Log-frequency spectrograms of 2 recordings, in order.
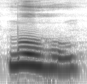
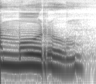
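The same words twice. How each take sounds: First: "morro" with an H-like R, MO-ho; double guttural R. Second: "moro" with a tongue-tap R; single tapped R. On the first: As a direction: keep the tongue down on the RR of "morro". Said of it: "Quando eu acrescento mais um R". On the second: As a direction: flick the tongue once on the R of "moro". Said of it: "Se dobra a língua, é só um R". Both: Shown as a demonstration.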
